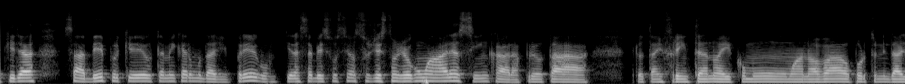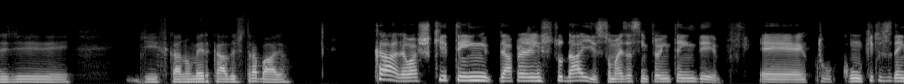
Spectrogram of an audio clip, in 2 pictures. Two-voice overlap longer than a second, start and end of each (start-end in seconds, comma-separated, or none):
none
